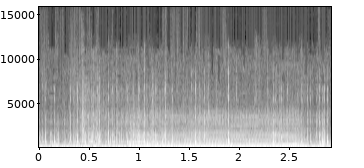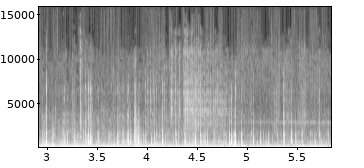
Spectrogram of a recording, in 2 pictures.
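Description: Mercedes-Benz C180 W202 rally car's four-cylinder petrol engine under load at speed, heard from inside the cabin. The engine note holds steady for about the first three seconds, then breaks up amid rougher road noise.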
